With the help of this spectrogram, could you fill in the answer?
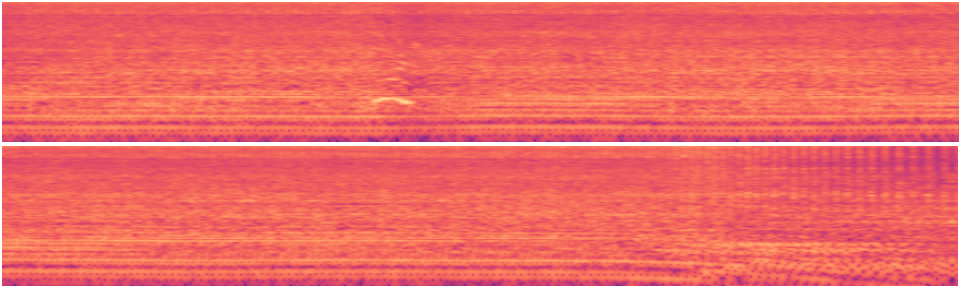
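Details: Old Tecumseh-powered generator revived after years outdoors in rain and snow; choke off, running under load as a fan is plugged in, steady even drone with a brief dip near the end, light smoke burning off residue; normal running.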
